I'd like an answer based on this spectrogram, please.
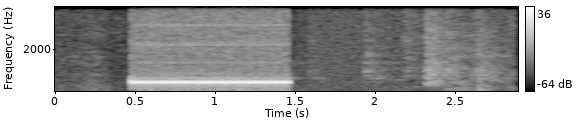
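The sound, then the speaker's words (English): A telephone tone sounds as a call is transferred to voicemail: one loud, steady pitch lasting about a second, followed by a few faint low sounds. “No, I can transfer to the controller's voicemail.”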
